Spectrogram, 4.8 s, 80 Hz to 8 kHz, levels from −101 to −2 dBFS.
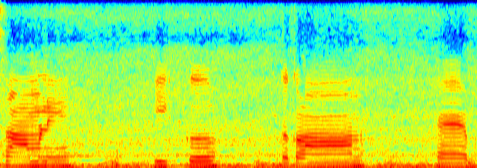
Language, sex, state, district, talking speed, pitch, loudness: Punjabi, female, Punjab, Fazilka, 50 wpm, 195 Hz, -15 LUFS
